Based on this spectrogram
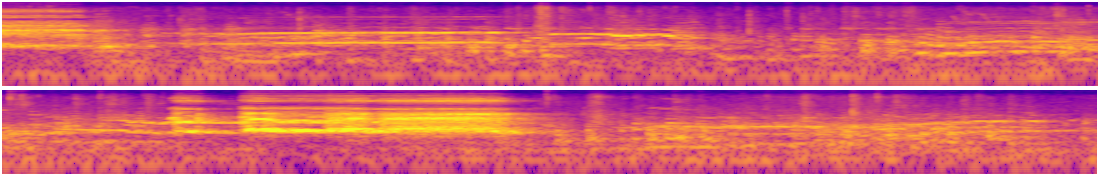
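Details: Farmyard chickens heard on a brief tour of the farm: soft rising and falling clucks from several birds, interrupted midway by a loud rough crow lasting about a second and a half, then quieter clucking resumes.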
